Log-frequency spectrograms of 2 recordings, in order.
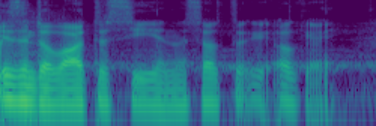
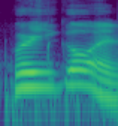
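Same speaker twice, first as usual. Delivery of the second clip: friendly Japanese guy; 9 semitones higher, 4 dB louder than usual. Retold or imitated. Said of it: "was like".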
